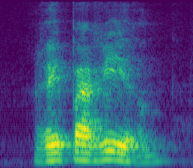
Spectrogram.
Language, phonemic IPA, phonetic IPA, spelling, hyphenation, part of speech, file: Dutch, /ˌreː.paːˈreː.rə(n)/, [ˌreː.pa(ː).ˈrɪː.rə(n)], repareren, re‧pa‧re‧ren, verb, Nl-repareren.ogg
- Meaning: to repair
